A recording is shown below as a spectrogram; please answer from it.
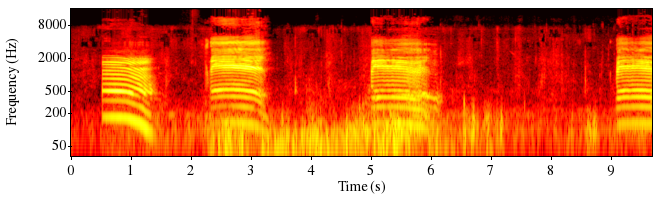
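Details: Female cows in a herd on the road calling the herd: four loud, harmonically rich moos in sequence, each under a second, the first lower and falling, the others brighter and more strained, separated by quiet road background.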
